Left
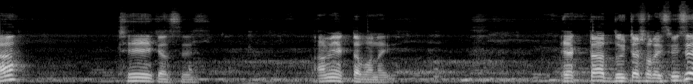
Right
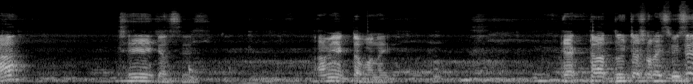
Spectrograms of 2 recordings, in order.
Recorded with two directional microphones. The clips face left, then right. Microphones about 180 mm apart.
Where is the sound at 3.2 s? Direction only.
60° left (ahead or behind).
